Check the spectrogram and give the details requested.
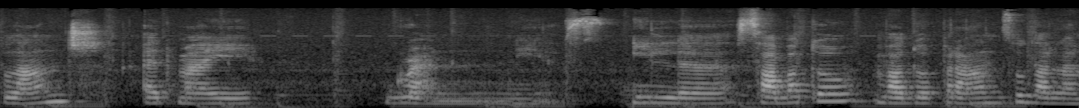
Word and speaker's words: sabato: the pronunciation by and I do hear some of you going like sabadie dominici no no sabato Dominica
